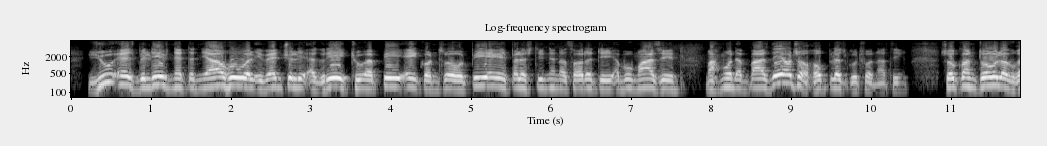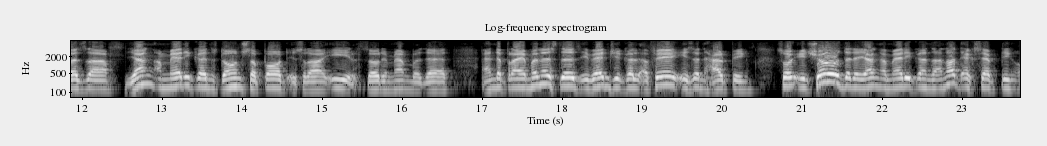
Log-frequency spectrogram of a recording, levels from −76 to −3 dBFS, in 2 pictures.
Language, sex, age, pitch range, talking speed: English, male, 60-79, 140-165 Hz, 140 wpm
